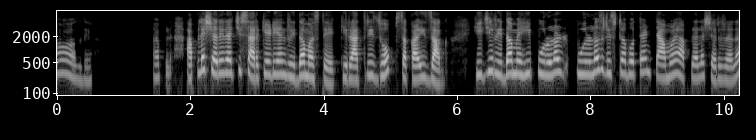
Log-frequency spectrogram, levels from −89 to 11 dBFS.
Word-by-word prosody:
हो 285 0 -8
अगदी. 200 -3 -16 1.0
आपल्या, 230 0 -16 0.3
आपल्या 295 +10 +3
शरीराची 290 0 +2
सर्केडियन 275 +3 +2
रिदम 240 +1 +3
असते 205 -5 -3
की 225 - -5
रात्री 215 +5 +1
झोप 250 +7 -2
सकाळी 225 0 +2
जाग. - - +6 0.5
ही 270 - -4
जी 320 +2 -2
रिदम 280 0 +3
आहे 270 - 0
ही 280 - -4
पूर्ण 280 +2 +2 0.3
पूर्णच 280 +4 0
डिस्टर्ब 280 0 -4
होते 270 +3 -2
आणि 310 0 -4
त्यामुळे 235 +4 +1
आपल्याला 230 -2 -2
शरीराला 210 +1 -6
265 Hz, 150 wpm, -24 LUFS, 225-285 Hz, 1.0 s, जाग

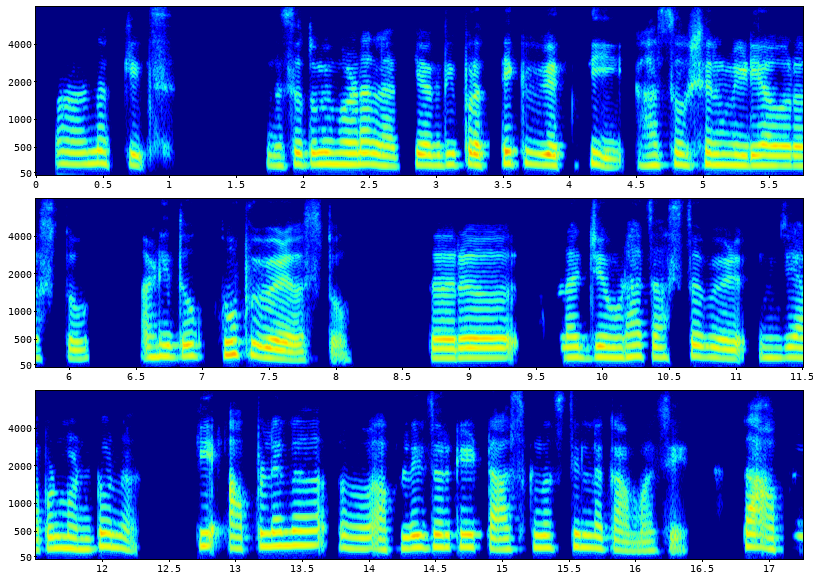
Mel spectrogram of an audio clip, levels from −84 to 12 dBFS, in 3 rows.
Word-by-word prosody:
अ, - - -5 0.2
नक्कीच. 205 -4 -3 0.9
जसं 175 +3 -1
तुम्ही 205 0 +4
म्हणालात, 200 -3 +2
की 190 - +3
अगदी 185 +1 +1
प्रत्येक 210 +3 +3
व्यक्ती, 185 0 +1 0.3
हा 180 +1 -2
सोशल 190 +1 -1
मीडियावर 180 -1 +3
असतो 165 -2 -3 0.5
आणि 195 +2 +1
तो 200 +1 +3 0.2
खूप 230 +1 +4
वेळ 170 -7 +5
असतो. 140 - -10 0.6
तर 170 0 +4
अ, 175 0 +4 0.2
आपला 180 +1 -3
जेवढा 185 +1 +1
जास्त 180 +2 -4
वेळ 175 -5 +1
म्हणजे 180 0 -3
आपण 180 +3 -1
म्हणतो 195 +3 +1
ना, 195 -4 -4 0.5
की 235 -1 +2
आपल्याला 235 +5 +2 0.3
अ, - - -2 0.3
आपले 195 +4 +1
जर 220 0 +3
काही 225 -1 +3
टास्क 185 +2 -2
नसतील 215 +1 0
ना 205 - 0
कामाचे, 160 -1 -6 0.5
तर - - +5
आपलं 195 - -2
185 Hz, 140 wpm, -25 LUFS, 175-205 Hz, 0.9 s, वेळ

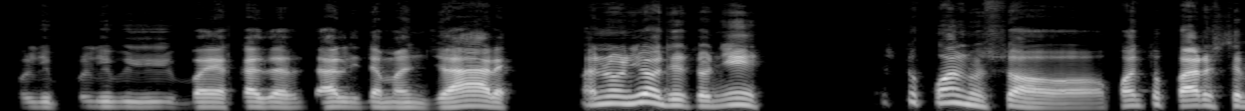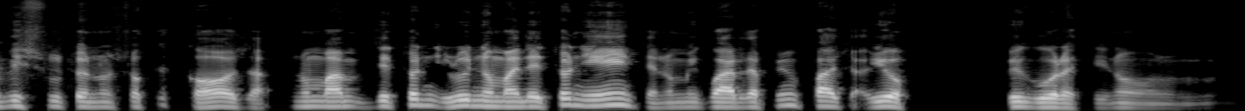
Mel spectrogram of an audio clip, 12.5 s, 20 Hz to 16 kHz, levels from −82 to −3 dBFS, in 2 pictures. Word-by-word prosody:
li 120 -1 -10 0.3
li 120 -1 -9
v 105 - -23
vai 120 +2 +2
a - - -1
casa 125 -2 +2
a 115 - -6
dargli 120 0 +1
da - - -1
mangiare", 115 -3 +4 0.3
ma - - -1
non 200 +1 +3
gli 210 - +1
ho 225 - +8
detto 155 -4 0
nie 165 +1 +3 0.6
questo 235 0 -9
qua, 225 +2 +4
non 165 -7 0
so, 105 -2 +1
a - - -14
quanto 145 0 -1
pare 145 +1 +6
si - - -8
è - - -5
vissuto 130 -1 -6
non 120 -1 -10
so - - -9
che 170 - -24
cosa, 125 -3 -1
non 130 0 -9
m'ha 130 0 +3
detto 135 +8 -3
nie 150 -6 -10
lui 145 +4 0
non 135 -2 -1
m'ha 125 0 +2
detto 125 +5 -1
niente, 150 -4 0
non 115 +2 -12
mi 120 - -11
guarda 120 0 +1
più 150 - -12
in 155 - -11
faccia. 130 -3 -1
Io, 130 +2 0 0.4
figurati 115 -4 -2
no 100 -2 -16
125 Hz, 230 wpm, -25 LUFS, 115-145 Hz, 0.6 s, ho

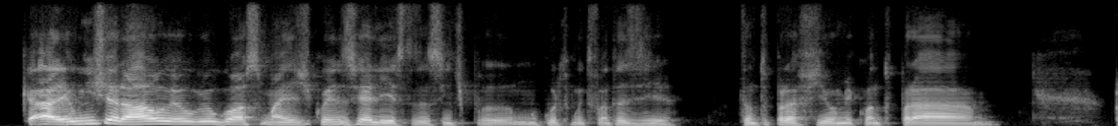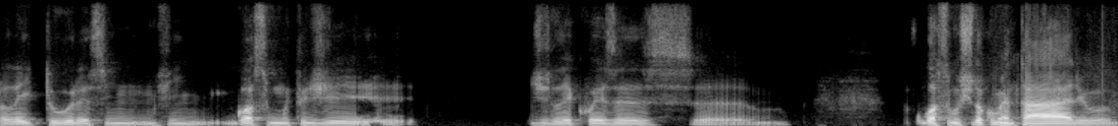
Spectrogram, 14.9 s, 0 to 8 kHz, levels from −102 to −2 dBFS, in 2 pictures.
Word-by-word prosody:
Cara, 150 - +6
eu, 160 +2 +2
em 185 - -1
geral 170 -3 +6
eu 160 -1 -1
eu 160 - +1
gosto 145 -1 -1
mais 130 0 -3
de - - -15
coisas 140 -2 -6
realistas, 115 -7 -2
assim, 100 0 -10
tipo, 100 - -14 0.2
não - - -11
curto - - -11
muito - - -13
fantasia, 95 -5 -9 0.4
tanto - - -8
pra 120 -3 -2
filme 105 +1 -6
quanto - - -10
para 100 -2 -2 0.9
para 110 - -5
leitura, 110 0 -1
assim, 95 0 -9 0.2
enfim, 95 -1 -9
gosto 105 +1 0
muito 110 +2 -3
de 100 -2 -5 0.9
de 105 0 -10
ler 95 +1 -2
coisas 95 -2 -4
hã, - - -8 1.2
gosto - - +4
muito 115 - 0
de - - -9
documentário, 100 -5 +6
105 Hz, 150 wpm, -23 LUFS, 100-125 Hz, 1.2 s, Cara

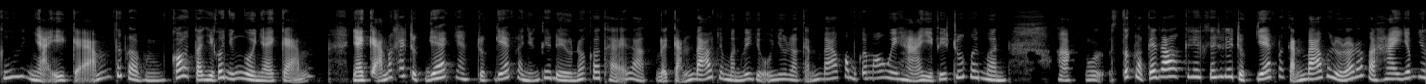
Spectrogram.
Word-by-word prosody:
cứ 345 +5 -3
nhạy 195 -1 +1
cảm, 285 +10 -1
tức 400 0 -3
là, - - +4
ừm, 180 -1 -3
có 340 - +4
tại 205 - +3
vì 210 -1 +3
có 310 - +3
những 275 -2 -2
người 235 -6 +4
nhạy 175 -3 +1
cảm, 180 +2 -2 0.4
nhạy 195 0 +8
cảm - - +5
nó - - 0
khác 380 +4 -4
trực 250 - 0
giác 295 +6 +5
nha. 270 - -4
Trực 195 -3 -6
giác 265 +7 0
là 240 - -2
những 190 0 -1
cái 300 - -3
điều 195 -8 +1
nó 225 +8 -1
có 290 +1 -2
thể 285 - -4
là 225 -10 -3
để 155 - -2
cảnh 210 +6 -2
báo 235 +6 +3
cho 300 -5 -7
mình, 200 -5 0
ví 240 +4 -1
dụ 210 - -3
như 220 +4 -2
là 210 -4 -3
cảnh 200 +4 -6
báo 260 +3 -2
có 345 +3 -4
một 285 - -6
cái 275 +2 -6
mối 295 +1 -5
nguy 295 -4 -1
hại 200 -5 +1
gì 180 - 0
phía 240 - 0
trước 335 +3 -4
với 325 -2 -1
mình 210 -8 +1 0.5
hoặc 190 -2 -1
l 205 - -6 0.3
tức 325 +3 -1
là 315 - +2
cái 305 +2 +4
đó, 355 +2 +5
cái 345 -1 -1
cái 330 -1 0
cái 360 0 -1
trực 220 -1 -1
giác 255 +7 +4
nó 360 - -7
cảnh 220 - +1
báo 250 +5 +5
cái 360 - -1
điều 235 -7 +2
đó 235 - +3
rất 385 +5 -3
là - - +4
hay, 250 +4 +2
giống 295 +6 -1
như 340 -2 -4
250 Hz, 315 wpm, -23 LUFS, 205-315 Hz, 0.5 s, nhạy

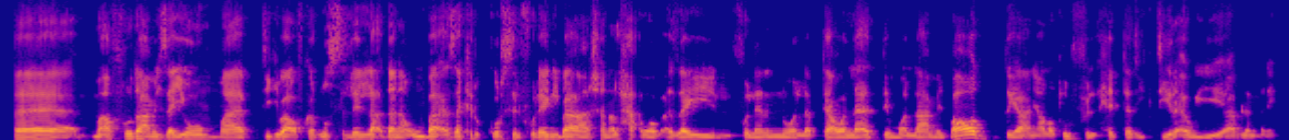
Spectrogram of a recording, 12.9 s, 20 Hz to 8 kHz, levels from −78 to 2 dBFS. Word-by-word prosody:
آآ 110 -1 +4 0.2
مفروض 120 +2 +1
أعمل 125 -1 +2
زيّهم 115 -1 0
بتيجي 110 +3 -1
بقى 125 -2 +5
أفكار 120 0 -5
نُص 120 - -4
الليل 120 +2 -1
لأ، 125 - +2
ده - - +2
أنا 110 -1 0
أقوم 125 +3 0
بقى 130 -3 +3
أذاكر 125 +1 -2
الكورس 125 +1 -5
الفُلاني 120 +1 -1
بقى 120 -2 +4
عشان 105 +1 -3
ألحق 115 0 -3
وابقى 110 -1 -1
زي 110 +1 +2
الفُلان 110 +1 -5
والّا 105 -2 0
بتاع، 105 +1 0
والّا 105 +1 +3
أقدِّم 110 -1 -3
والّا 100 +1 -1
أعمل؟ 110 -1 -2
باقعد 180 - +5 0.2
يعني 100 -3 0
على 95 0 -2
طول 135 +6 -5
في 130 -4 -10
الحتّة 115 +2 -5
دي 105 +1 -7
كتير 115 +3 -3
أوي 110 -2 -2
قبل - - -3
أمّا - - -6
أنام. - - -16
110 Hz, 190 wpm, -22 LUFS, 105-120 Hz, 0.2 s, بقى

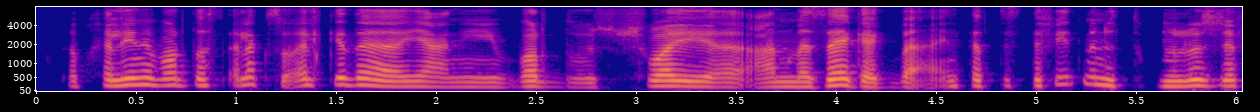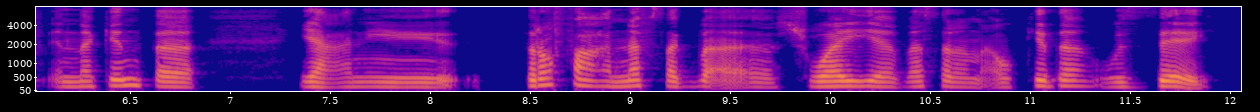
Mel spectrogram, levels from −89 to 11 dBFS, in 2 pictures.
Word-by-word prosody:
طَب 180 - -13
خلّيني 230 +4 +4
برضه 220 -1 0
أسألك 230 +3 -5
سؤال 220 +1 -4
كده 235 -1 +3 0.2
يعني 165 -2 -3
برضه 160 -2 -3
شوية 185 +3 +3
عن 165 +3 -3
مزاجك 170 -1 +5
بقى، 155 - -4
أنت 195 +2 -4
بتستفيد 200 +6 -8
من 245 -3 0
التكنولوجيا 200 -1 +1
في 195 - -18
إنّك 180 +3 -5
أنت 185 -7 +2 0.5
يعني 165 -1 -3 0.3
ترفّه 220 +1 +2
عن 185 -3 -2
نَفْسك 200 -3 -1
بقى 165 -3 -4
شوية 180 0 +2
مثلًا 175 -4 -6
أو 155 - -9
كده 195 +2 -1
وإزاي؟ 160 -3 +1
185 Hz, 145 wpm, -25 LUFS, 165-205 Hz, 0.5 s, مزاجك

